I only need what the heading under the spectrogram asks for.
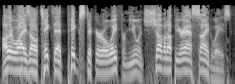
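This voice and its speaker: A man voicing a gruff, hot-tempered veteran drill sergeant who growls, barks and swears. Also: sits low, expressive, brisk, fairly bright tone, no room sound, muffled recording. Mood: furious shouting. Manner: barking, growling, profane.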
